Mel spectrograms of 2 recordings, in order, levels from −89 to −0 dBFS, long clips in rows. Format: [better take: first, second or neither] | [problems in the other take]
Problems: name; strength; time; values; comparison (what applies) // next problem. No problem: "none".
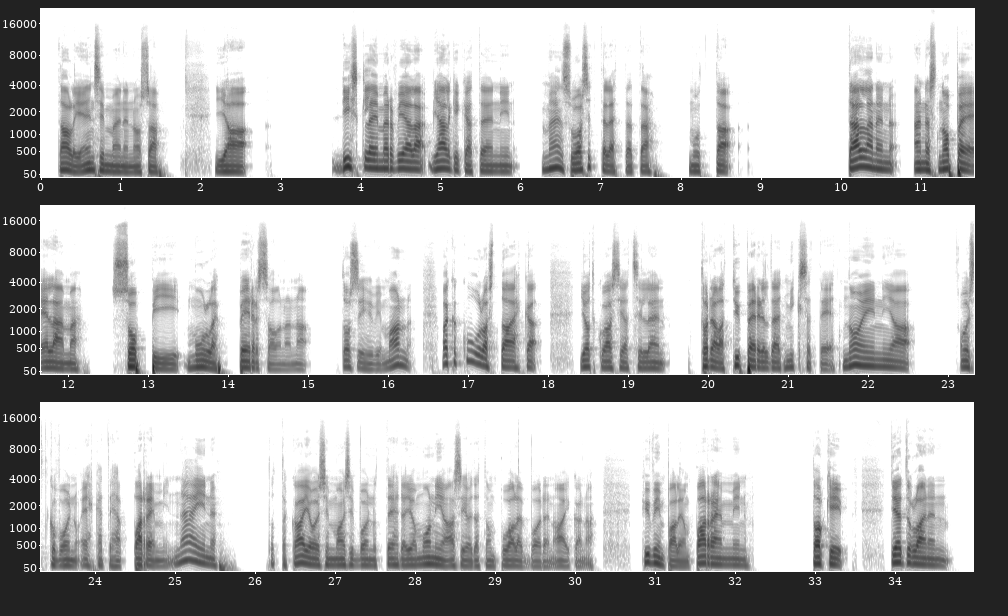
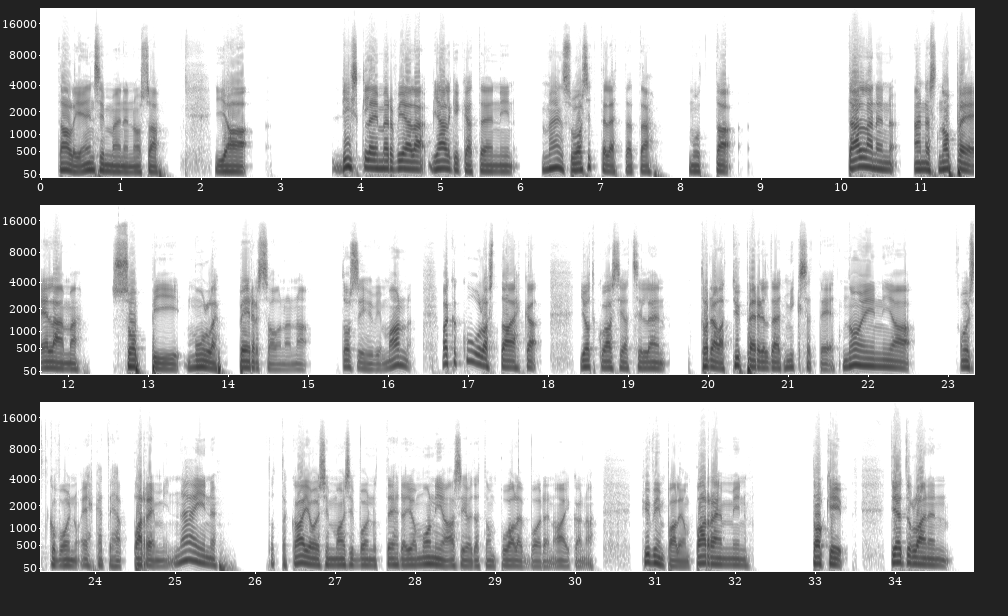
first | distortion; slight; 3% of the sound clipped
